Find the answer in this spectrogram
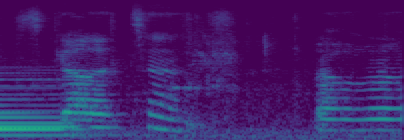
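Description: Piano chord held and fading, with a child singing along; the voice slides in pitch about halfway through and a new note sounds near the end.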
